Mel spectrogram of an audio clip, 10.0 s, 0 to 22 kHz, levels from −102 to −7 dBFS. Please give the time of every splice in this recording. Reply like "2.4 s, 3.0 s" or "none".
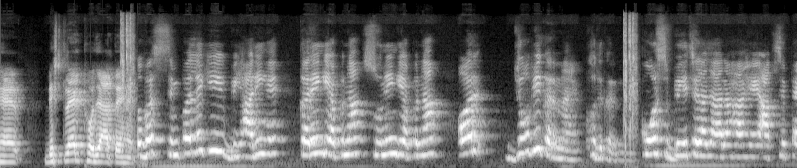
1.8 s, 7.9 s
